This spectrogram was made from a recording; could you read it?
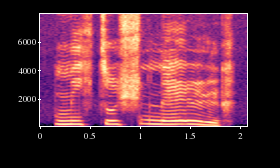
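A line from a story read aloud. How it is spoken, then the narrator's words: Squeaky voice. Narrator (German): piepst Tienchen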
